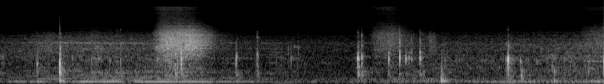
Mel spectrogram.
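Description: Cross-head screwdriver turning out a screw in the plastic door-pull cup of a Hyundai Santro's inner door trim: scattered small clicks and scrapes of metal on plastic. A short hiss comes about two seconds in, and a fainter one near four seconds.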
